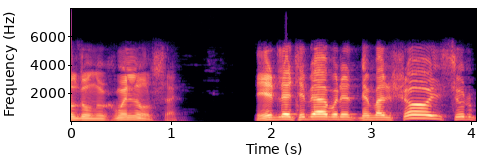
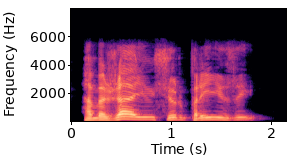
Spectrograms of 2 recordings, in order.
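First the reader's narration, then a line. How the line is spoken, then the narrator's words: Girl's purring voice. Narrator (Russian): промурлыкала девчонка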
